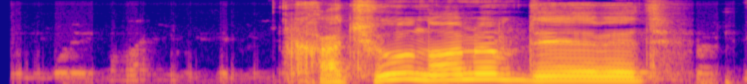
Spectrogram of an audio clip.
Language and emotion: Russian, positive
